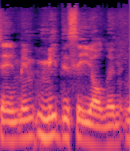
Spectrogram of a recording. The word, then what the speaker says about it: Minisjolin: The pronunciation is quite good, actually. It's Minisjolin, which is actually from the part of Norway,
